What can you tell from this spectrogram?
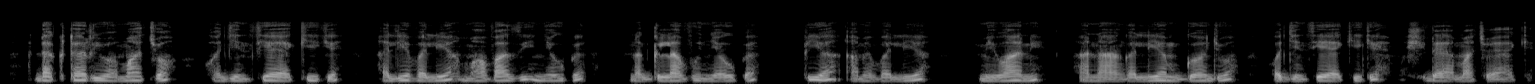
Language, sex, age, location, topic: Swahili, female, 25-35, Kisumu, health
